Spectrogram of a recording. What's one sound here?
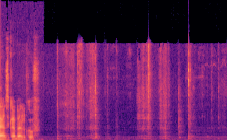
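A dial clicks as it is turned.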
